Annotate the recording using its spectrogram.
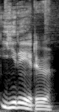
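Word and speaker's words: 入れる: A segunda é a leitura i. I usada no verbo irer.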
